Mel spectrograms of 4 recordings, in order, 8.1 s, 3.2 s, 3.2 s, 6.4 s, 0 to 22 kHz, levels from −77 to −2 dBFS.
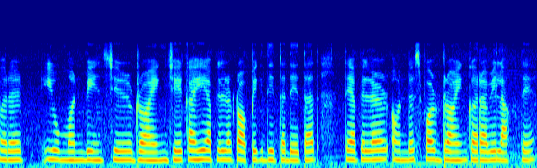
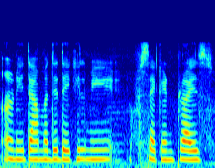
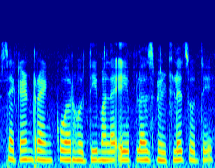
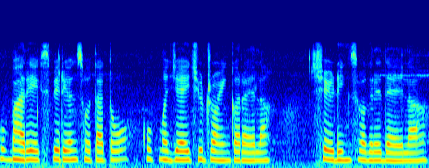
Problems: constant background noise, low volume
